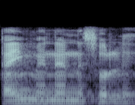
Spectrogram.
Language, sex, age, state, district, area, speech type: Tamil, male, 18-30, Tamil Nadu, Viluppuram, urban, read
